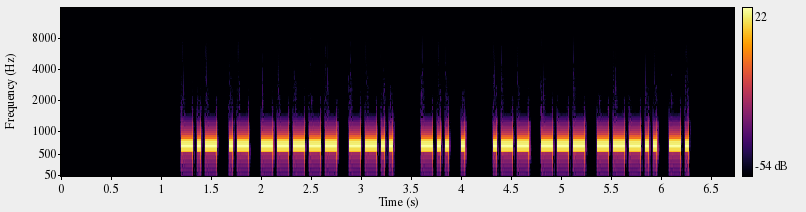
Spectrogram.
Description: Morse code, heard as a keyed tone, about 30 wpm, 700 Hz. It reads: KA0Z DE WO8N
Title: USA Callsign DE Callsign - 4 Characters - 30wpm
